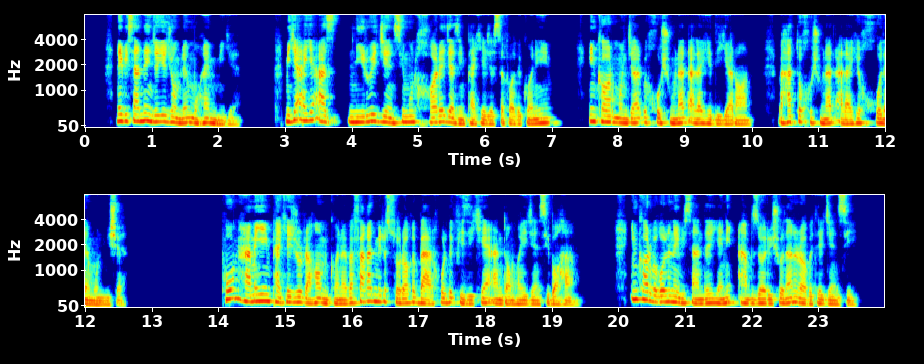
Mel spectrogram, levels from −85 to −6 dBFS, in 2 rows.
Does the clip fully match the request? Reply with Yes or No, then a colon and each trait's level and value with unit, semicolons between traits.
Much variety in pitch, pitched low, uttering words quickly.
No: wide, 5.9 semitones; low, 125 Hz; average, 145 wpm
